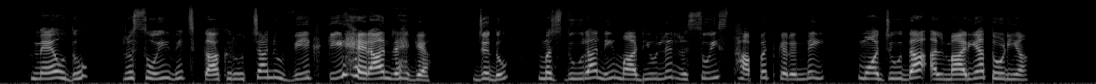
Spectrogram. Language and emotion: Punjabi, surprised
